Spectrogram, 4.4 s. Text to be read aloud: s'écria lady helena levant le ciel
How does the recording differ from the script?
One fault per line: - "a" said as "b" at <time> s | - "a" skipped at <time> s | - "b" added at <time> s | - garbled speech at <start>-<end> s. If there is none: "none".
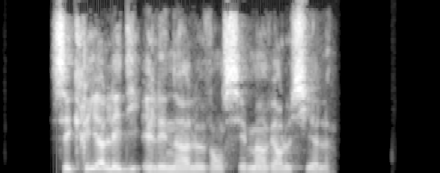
- "ses mains vers" added at 2.2 s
